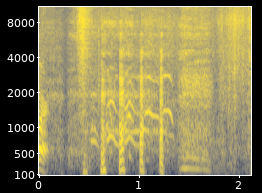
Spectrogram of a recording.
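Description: A man laughing: a quick run of short chuckles, starting about half a second in.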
